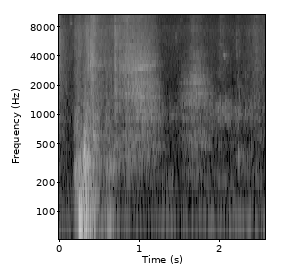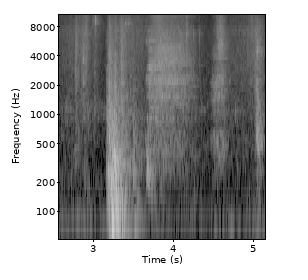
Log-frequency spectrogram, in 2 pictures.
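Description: Clap press-ups on a carpeted floor: two reps about three seconds apart, each a hard, forceful breath out with a dull thud as the body pushes off and lands.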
